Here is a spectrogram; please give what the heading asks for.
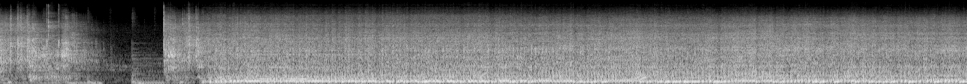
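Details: Cheap used ATV quad bike after new wiring loom, cleaned carburettor, new spark plug, CDI, regulator, battery and clutch: brief crank, then a steady fast single-cylinder putter with no misses; starts and idles properly.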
